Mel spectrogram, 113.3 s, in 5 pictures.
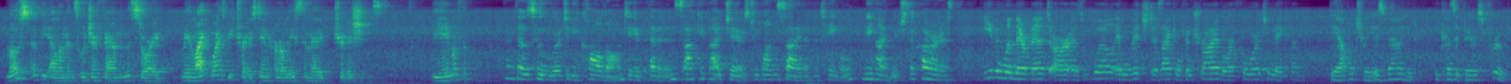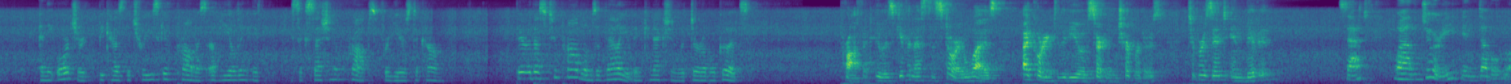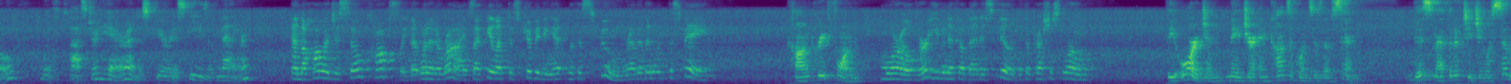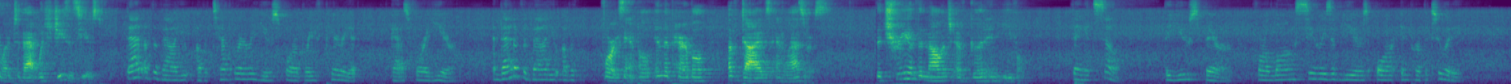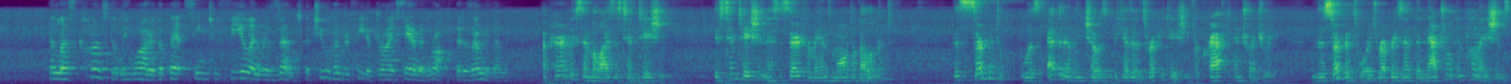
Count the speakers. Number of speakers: four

